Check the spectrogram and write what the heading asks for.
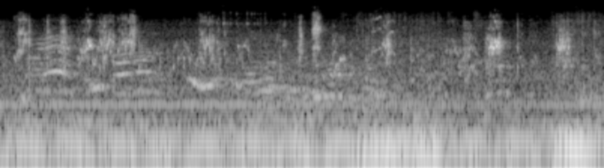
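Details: Budgerigars during early morning feeding time, a busy flock chatter of quick chirps, warbles and sharp clicks, with low thumping and a constant low hum underneath.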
